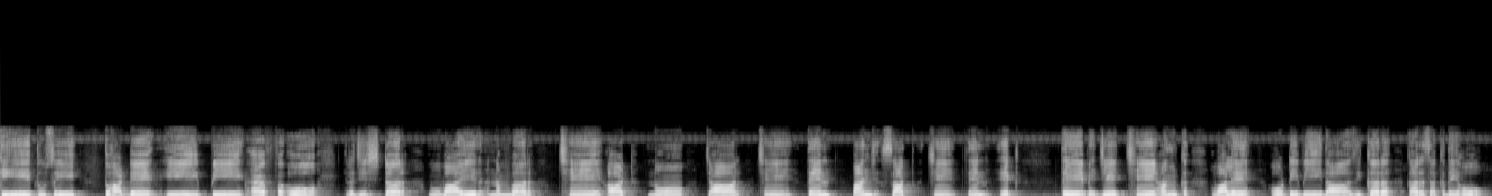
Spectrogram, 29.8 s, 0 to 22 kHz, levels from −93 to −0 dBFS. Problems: constant background noise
